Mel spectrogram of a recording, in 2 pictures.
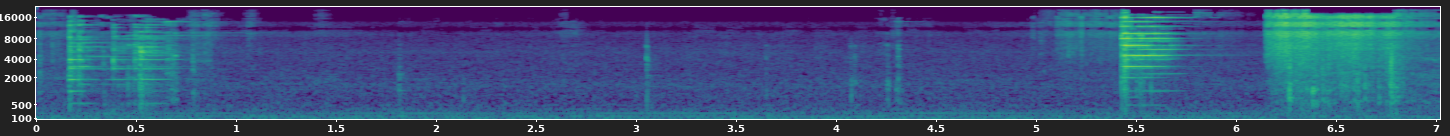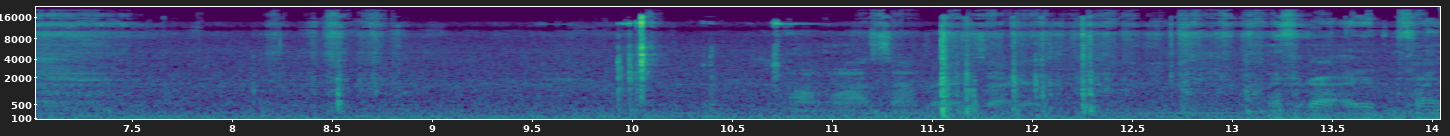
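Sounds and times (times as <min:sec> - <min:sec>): metal tools clinking: 0:00.0 - 0:00.9, 0:05.4 - 0:06.7.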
